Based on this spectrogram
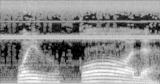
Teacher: we have تَفْخِيم of قَاف at the highest level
